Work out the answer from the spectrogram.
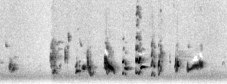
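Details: California thrasher pouring out a quick medley of clipped, varied notes, some sharp and rising, ending on a longer steady whistled phrase.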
